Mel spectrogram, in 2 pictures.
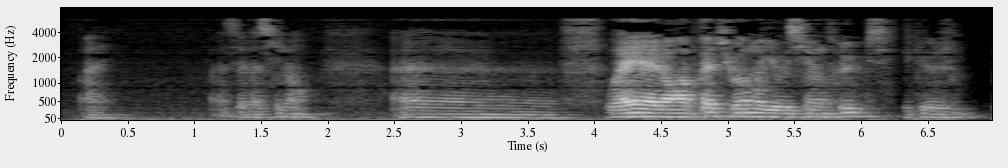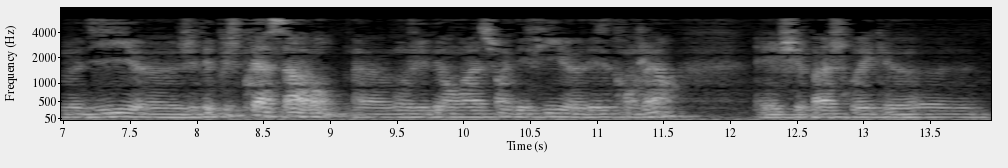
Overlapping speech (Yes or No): No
